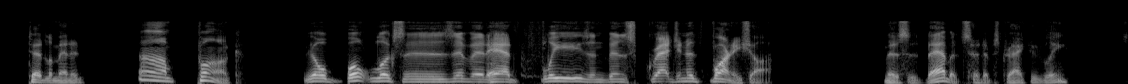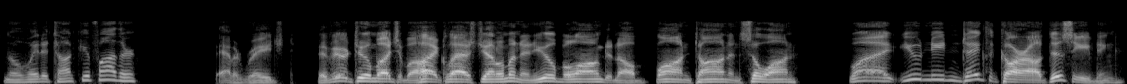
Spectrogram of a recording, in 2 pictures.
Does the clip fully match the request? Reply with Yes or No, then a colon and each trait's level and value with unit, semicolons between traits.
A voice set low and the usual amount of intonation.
No: low, 120 Hz; wide, 5.7 semitones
